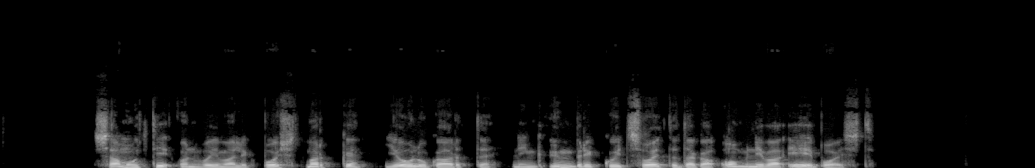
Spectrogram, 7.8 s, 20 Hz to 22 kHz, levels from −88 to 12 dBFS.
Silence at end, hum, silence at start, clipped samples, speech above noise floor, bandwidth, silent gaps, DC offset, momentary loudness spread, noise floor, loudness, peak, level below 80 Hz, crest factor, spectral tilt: 1.25 s; none; 0.75 s; under 0.1%; over 72 dB; 9.2 kHz; none; under 0.1%; 9 LU; under -90 dBFS; -18 LUFS; -2 dBFS; -68 dBFS; 16 dB; -6.5 dB/octave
